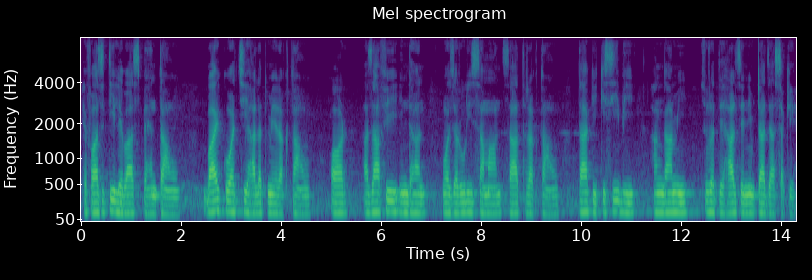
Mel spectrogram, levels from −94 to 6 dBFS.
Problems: none marked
